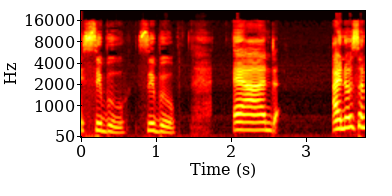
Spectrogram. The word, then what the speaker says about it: Cebu: the Tagalog alphabet, the letter E can be pronounced E or E like the letter I. So, I say Cebu. Cebu. And I know some people say su, but usually it's either Cebu or Sebu.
